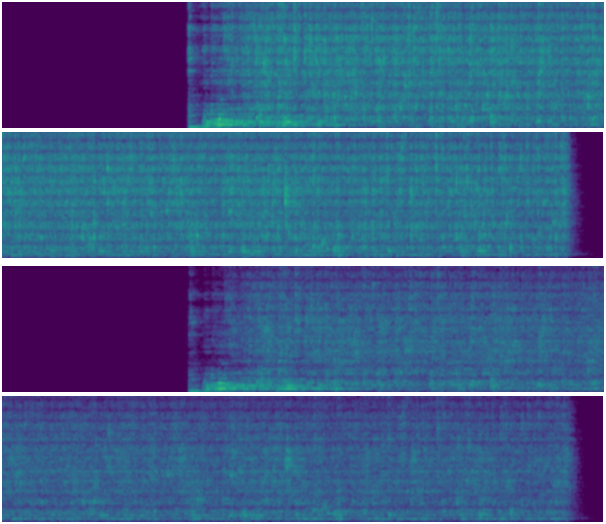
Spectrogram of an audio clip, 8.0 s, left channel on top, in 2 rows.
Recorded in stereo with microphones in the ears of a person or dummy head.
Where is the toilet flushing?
70° left (ahead or behind), 0.8 m.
